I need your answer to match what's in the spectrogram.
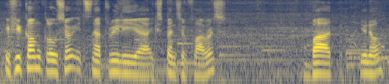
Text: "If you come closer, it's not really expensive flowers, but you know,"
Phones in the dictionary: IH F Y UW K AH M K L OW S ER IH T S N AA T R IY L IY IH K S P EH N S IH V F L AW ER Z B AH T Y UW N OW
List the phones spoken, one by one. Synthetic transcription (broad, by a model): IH F Y UW K AH M K L OW S ER IH T S N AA T R IY L IY IH K S P EH N S IH V F L AW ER S B AH T Y UW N OW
